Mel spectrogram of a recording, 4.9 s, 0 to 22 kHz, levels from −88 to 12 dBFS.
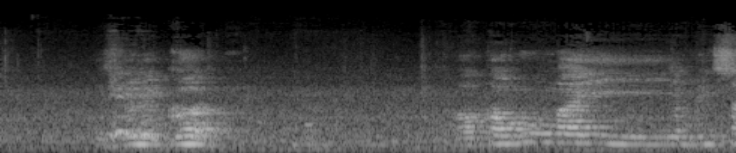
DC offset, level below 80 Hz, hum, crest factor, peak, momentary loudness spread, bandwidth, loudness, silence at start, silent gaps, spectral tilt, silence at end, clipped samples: under 0.1%; -52 dBFS; none; 18 dB; -6 dBFS; 17 LU; 12.5 kHz; -24 LUFS; 0 s; none; -5 dB/octave; 0 s; under 0.1%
